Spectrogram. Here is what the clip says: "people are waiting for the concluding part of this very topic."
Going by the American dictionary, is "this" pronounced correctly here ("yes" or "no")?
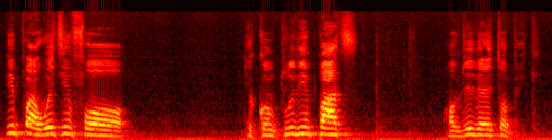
no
